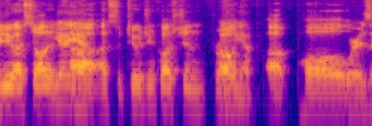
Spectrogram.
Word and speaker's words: Septuagint: told at Manchester that the way to pronounce it properly was Septuagint. Septuagint, so, that is one pronunciation among scholars. Yeah. So they warned me that if I didn't want to out myself too badly as an American or a Canadian, that I should say Septuagint.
